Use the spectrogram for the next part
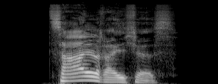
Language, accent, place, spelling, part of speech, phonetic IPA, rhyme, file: German, Germany, Berlin, zahlreiches, adjective, [ˈt͡saːlˌʁaɪ̯çəs], -aːlʁaɪ̯çəs, De-zahlreiches.ogg
- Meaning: strong/mixed nominative/accusative neuter singular of zahlreich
